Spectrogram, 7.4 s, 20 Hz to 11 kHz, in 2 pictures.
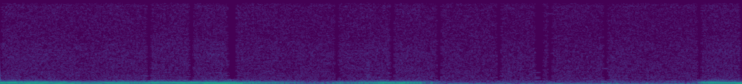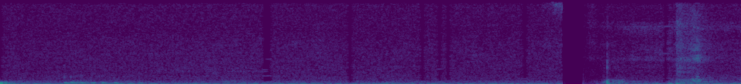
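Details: Stomach growling in a hungry 13-year-old girl: low gurgling rumbles in two or three bursts over a quiet background, a normal bowel sound.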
